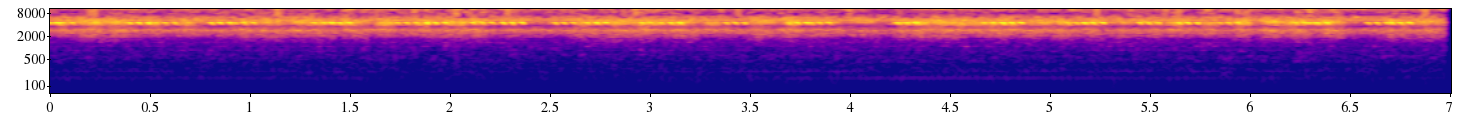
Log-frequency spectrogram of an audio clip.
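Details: Crickets chirping at night in a forest: a dense, steady high-pitched trill of short pulses repeating in quick groups, with a constant shimmering insect chorus behind and a faint low hum.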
